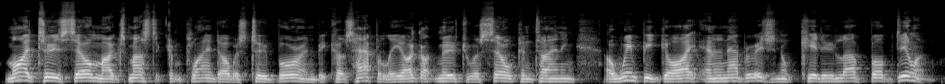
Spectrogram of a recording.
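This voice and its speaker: A man's voice: medium pitch, fairly even intonation, normal speed, few pauses. An older Australian man telling memories from his past in a wry, matter-of-fact, casual way. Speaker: storyteller recounting memories. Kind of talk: casual spoken memoir.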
